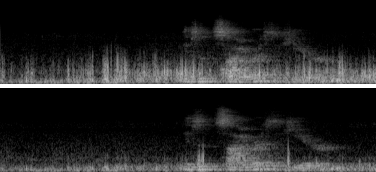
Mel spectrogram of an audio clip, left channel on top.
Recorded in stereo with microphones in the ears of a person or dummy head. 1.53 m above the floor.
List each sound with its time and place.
1.8 s a man speaking: 65° left (ahead or behind), 1.7 m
